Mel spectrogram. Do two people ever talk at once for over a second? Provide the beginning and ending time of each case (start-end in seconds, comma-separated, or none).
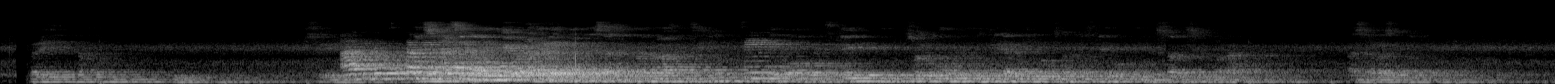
4.1-5.5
